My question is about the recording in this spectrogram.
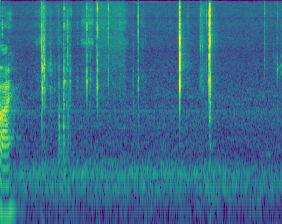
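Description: A few small sharp clicks and light rattling as a micro-USB power cable is handled and plugged into a Raspberry Pi board; the sharpest click comes a little before three seconds in.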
